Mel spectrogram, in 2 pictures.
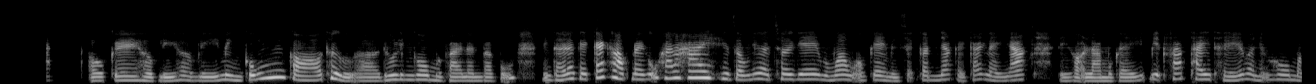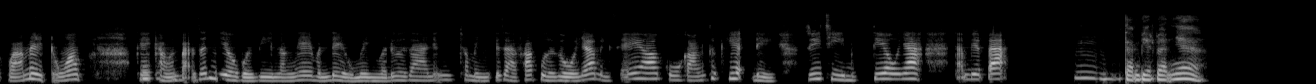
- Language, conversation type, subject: Vietnamese, advice, Làm sao tôi có thể linh hoạt điều chỉnh kế hoạch khi mục tiêu thay đổi?
- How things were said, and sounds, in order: tapping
